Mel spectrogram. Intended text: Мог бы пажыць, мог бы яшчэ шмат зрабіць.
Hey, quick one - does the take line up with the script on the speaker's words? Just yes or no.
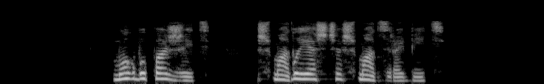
no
